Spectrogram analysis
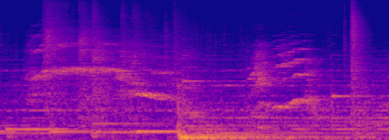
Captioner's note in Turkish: Kadın çığlık atıyor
